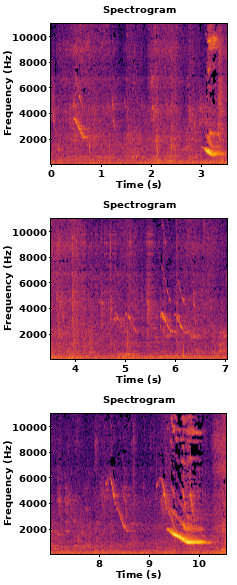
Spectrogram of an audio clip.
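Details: Young Nias hill myna in its daily noisy routine gives two loud, clear, sharply downward-sliding whistles about six seconds apart, with fainter chirps between and a low background hiss.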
